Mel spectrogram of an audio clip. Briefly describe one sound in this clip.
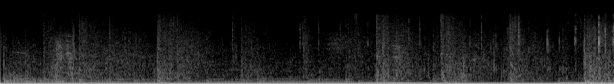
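Gunshots crack in a brief exchange of fire.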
